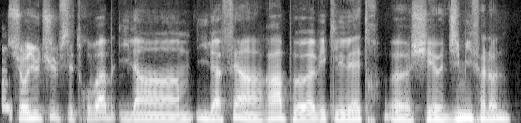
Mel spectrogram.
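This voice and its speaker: A man hosting a podcast in casual chat, relaxed and steering the conversation. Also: medium pitch, moderate pace, creaky, dry recording, studio quality. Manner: relaxed, leads the talk. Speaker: podcast host.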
